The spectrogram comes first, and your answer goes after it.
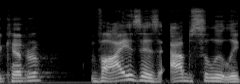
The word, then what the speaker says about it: Vyse: Is it Vyse or am I pronouncing that correctly, Kendra? Vyse is absolutely correct.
